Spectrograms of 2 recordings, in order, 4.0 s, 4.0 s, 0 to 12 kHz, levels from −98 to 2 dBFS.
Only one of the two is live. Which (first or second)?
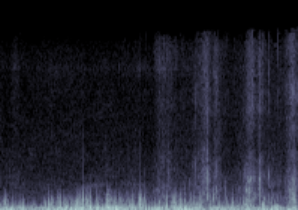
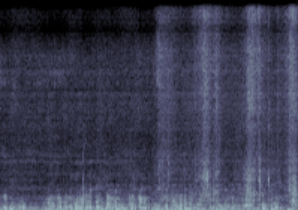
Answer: first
